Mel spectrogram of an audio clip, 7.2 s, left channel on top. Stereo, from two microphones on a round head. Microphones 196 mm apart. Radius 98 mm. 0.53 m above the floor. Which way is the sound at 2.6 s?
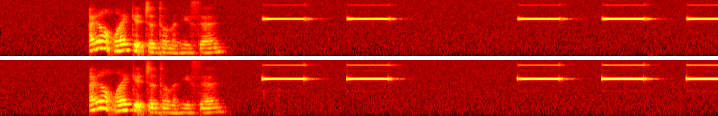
65° right (ahead or behind).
